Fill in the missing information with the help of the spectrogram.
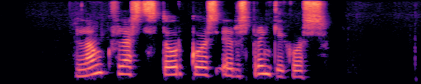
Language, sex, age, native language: Icelandic, female, 40-49, Icelandic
